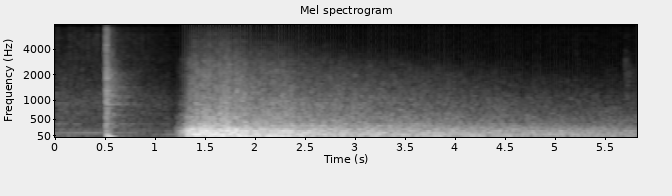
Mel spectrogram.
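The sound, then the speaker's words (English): A sharp crack sounds, then after a short pause an explosive blast in a mine, set off with a detonator by the blast man after a final warning, erupts into a heavy, low roar that rumbles on and slowly fades over several seconds. “hands the detonator to the blast man, who shouts out the final warning.”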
